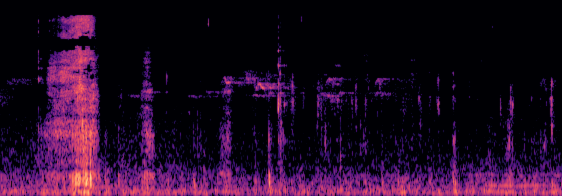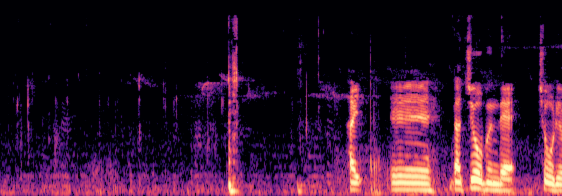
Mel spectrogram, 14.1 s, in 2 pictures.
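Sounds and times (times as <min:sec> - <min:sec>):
person chewing food: 0:00.4 - 0:10.2.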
